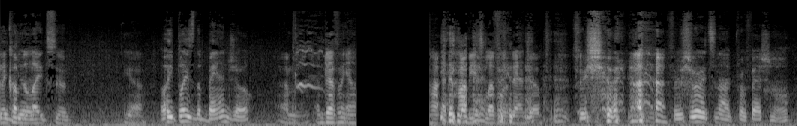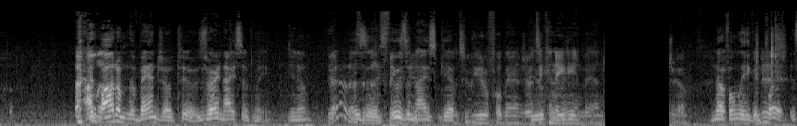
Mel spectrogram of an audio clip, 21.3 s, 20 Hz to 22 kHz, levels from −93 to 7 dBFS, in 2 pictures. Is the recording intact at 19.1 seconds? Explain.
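No. At 19.1 seconds the audio has dropped to silence, part of a gap that runs from 18.68 to 19.55 s, about 0.87 s long. The sound cuts off mid-flow and stays silent for that whole span before playback picks up again. This is a playback stall, likely caused by the player running short of incoming data or by its playback thread being held up, so nothing reached the output until it recovered.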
